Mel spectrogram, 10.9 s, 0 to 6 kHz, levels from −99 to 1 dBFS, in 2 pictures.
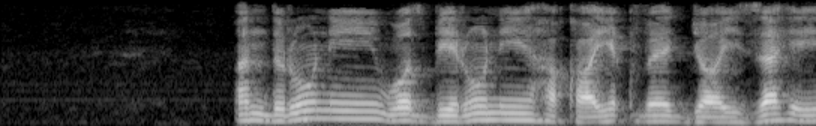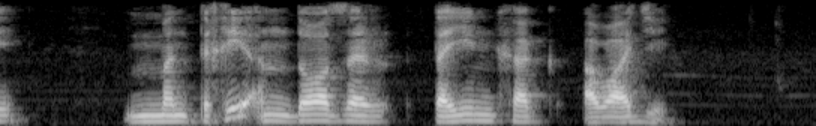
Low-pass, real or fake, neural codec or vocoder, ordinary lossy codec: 5.4 kHz; real; none; Opus, 64 kbps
